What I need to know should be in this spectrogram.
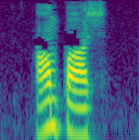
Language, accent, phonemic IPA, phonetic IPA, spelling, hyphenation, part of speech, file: Armenian, Eastern Armenian, /ɑmˈpɑɾ/, [ɑmpɑ́ɾ], ամպար, ամ‧պար, noun, Hy-ամպար.ogg
- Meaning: alternative form of համպար (hampar)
